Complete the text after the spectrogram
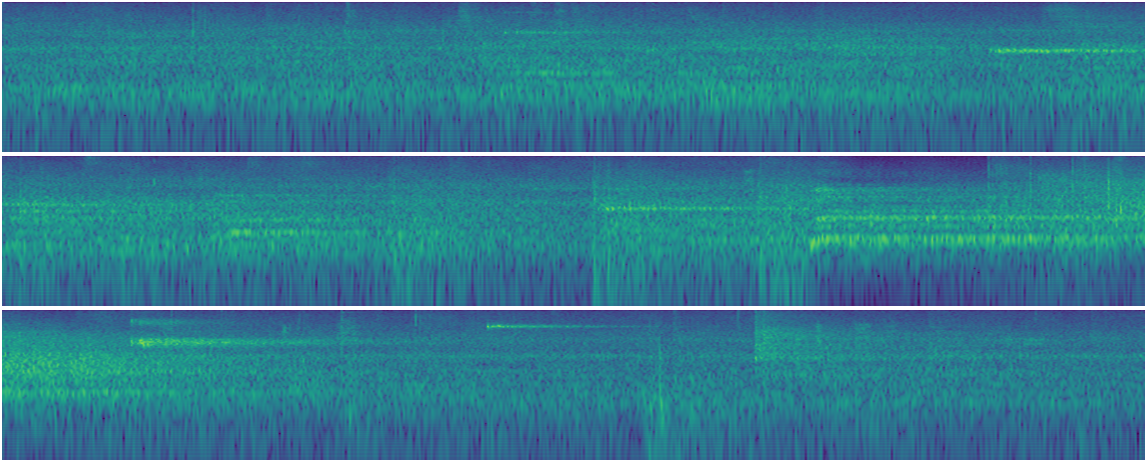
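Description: Young men call out to each other, echoing in a large hall.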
